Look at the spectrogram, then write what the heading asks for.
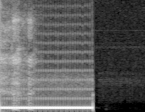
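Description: A single steady electronic tone of an outgoing phone call's ringing signal, loud, holding for about a second before cutting off abruptly into silence.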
